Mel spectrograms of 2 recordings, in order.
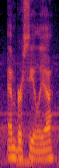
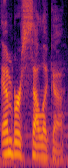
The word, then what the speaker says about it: Ember Celica: I'm a little blurry it's ember celica and I remember you actually applauded me for pronouncing it correctly the first time I it's been it's been a long day so forgive me ember for continuing to mispronounce it until I just caught it ember celica not Ember Celia ember celica I have not watched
